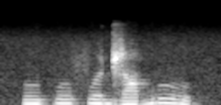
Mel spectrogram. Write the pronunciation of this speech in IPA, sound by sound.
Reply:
u˨ pu˨fu˨ɖ͡ʐɒ˨bu˦˨

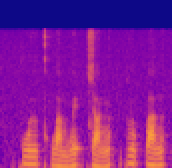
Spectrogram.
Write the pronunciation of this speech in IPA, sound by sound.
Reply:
kwɯː˦˥ kʰwa˩˦mwe˦˥ʔt͡ɕa˩˦ŋ | plu˥˩k̚wa˦˥n

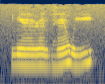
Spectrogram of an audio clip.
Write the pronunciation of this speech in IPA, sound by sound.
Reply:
ʎɛ̃ːɭɛ̃bʱɛ̃ wi

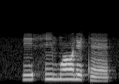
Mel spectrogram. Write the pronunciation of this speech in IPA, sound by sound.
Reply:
i˧ hĩ˦bɔ̃˦ ɾe˧tɛ̃˨

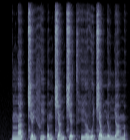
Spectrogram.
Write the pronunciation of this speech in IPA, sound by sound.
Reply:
ŋa˦˥t̚ t͡ɕɛ˨˩jfi˧ʔə˧m t͡ɕa˧˩nt͡ɕɛ˧˩ t̪ʰi˨˦ə̯ vo˧˩t͡ɕa˧wnə˨˩wɲa˨˦m

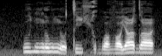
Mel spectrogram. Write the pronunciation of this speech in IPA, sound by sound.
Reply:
u˦ʎŋɤ˦wno˨ ti˦ ço˦bɒ˦vɒ˦ ji˦dˤe˦

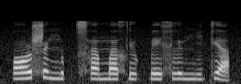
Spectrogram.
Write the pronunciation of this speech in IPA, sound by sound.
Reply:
ɔʂɘ ŋɘpt͡sʰɐmɐxɾʲo k͡pexlɨ ŋikʲa

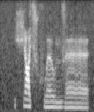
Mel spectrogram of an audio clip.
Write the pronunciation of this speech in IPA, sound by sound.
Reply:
çɑ˦sʲxʷɛː˨u̯nzɛː˨

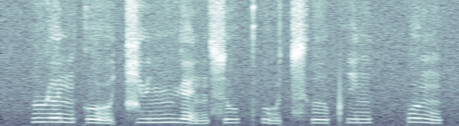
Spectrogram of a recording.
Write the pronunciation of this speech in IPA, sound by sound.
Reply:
ɻə˥˩n ko̰˨˩ʊ̯t͡ɕy˧˥nn̪ɥɛ̰˨˩n su˧˥pʰṵ˨˩ t͡sʰɹ̩˧˥pʰi˧n | pʊ˥˩ŋ

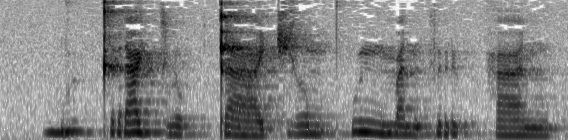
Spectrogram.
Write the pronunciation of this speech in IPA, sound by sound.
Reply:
bɯː˥˩k̚tra˥˩j klo˨˩k̚taː˨˩t͡ɕɤː˧m pʰu˥˩nma˧nkrɯ˦˥k̚ ha˧n

